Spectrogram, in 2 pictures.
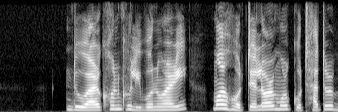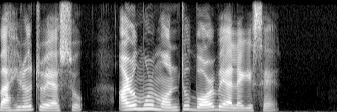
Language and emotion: Assamese, sad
